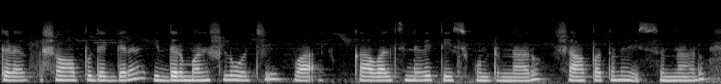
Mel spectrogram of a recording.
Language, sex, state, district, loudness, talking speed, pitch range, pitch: Telugu, female, Telangana, Hyderabad, -18 LUFS, 90 wpm, 185-200 Hz, 190 Hz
